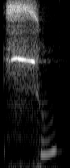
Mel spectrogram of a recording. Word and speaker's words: sous: Nous continuons donc à découvrir le corrigé de cet exercice : sous, à travers, loin de, en face. Vous remarquerez que « sous » on ne prononce pas le « S » et « à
